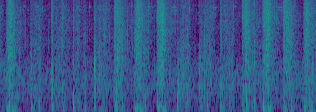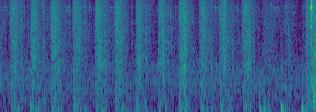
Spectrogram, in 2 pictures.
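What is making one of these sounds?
Footsteps run quickly and steadily on grass.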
